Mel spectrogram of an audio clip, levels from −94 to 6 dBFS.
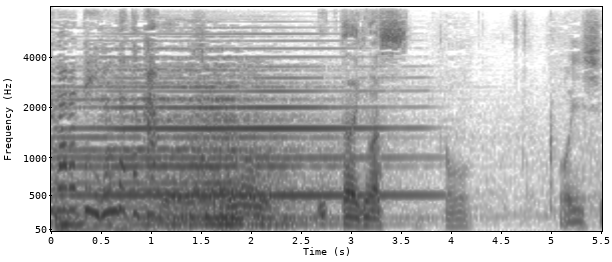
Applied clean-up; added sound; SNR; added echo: none; Wind instrument, woodwind instrument; 3 dB; none.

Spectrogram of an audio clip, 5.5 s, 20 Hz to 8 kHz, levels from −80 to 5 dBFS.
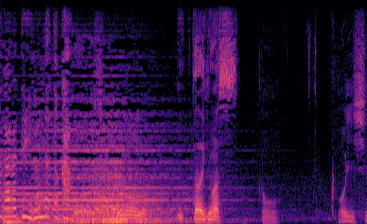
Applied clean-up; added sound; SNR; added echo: none; none; none; none.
